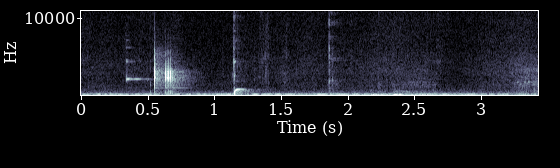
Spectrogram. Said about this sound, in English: As we're pouring here, we've got some of the bottled in Bond Strait wheated bourbon whiskey, which, again, cheers.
